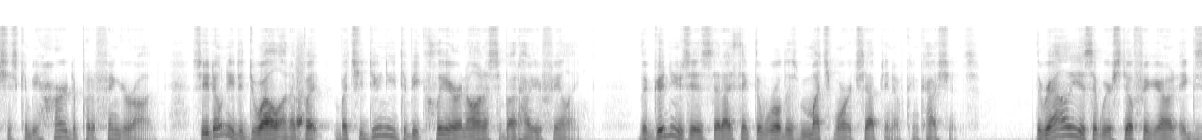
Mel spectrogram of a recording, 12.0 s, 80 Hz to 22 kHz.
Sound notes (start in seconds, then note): 2.9 sound effect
